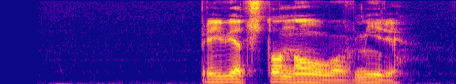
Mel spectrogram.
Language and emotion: Russian, positive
